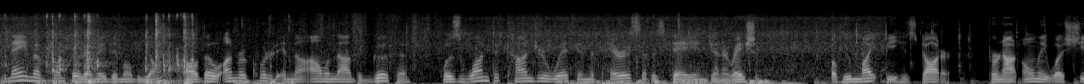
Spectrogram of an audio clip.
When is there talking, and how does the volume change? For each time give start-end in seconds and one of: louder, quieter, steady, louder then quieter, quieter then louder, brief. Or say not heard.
0.0-7.7 steady
8.3-10.8 brief.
